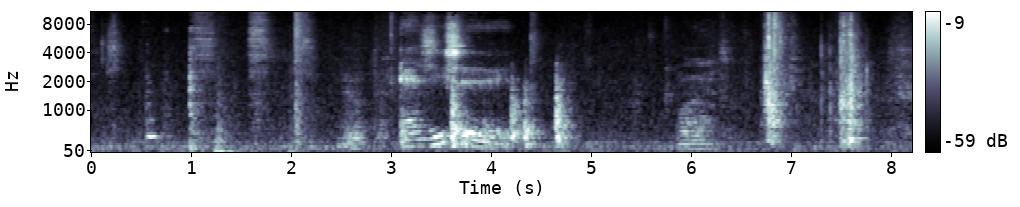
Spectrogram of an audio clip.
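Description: A young woman shuffles small items on a counter.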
